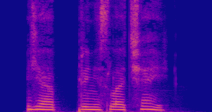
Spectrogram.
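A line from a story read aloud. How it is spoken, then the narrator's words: Timid. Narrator (Russian): робко сказала она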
